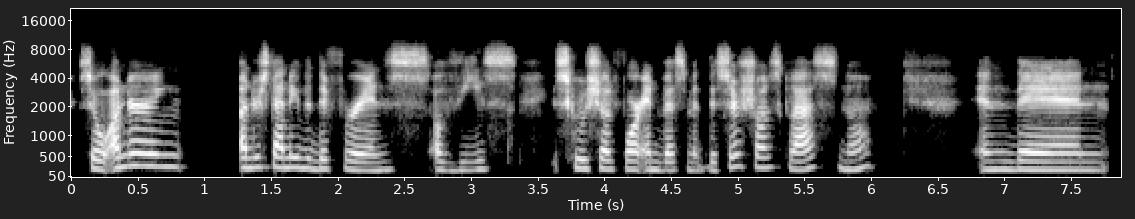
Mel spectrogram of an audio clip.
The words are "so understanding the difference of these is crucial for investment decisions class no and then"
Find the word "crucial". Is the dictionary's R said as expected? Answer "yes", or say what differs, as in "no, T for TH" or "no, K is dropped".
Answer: yes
